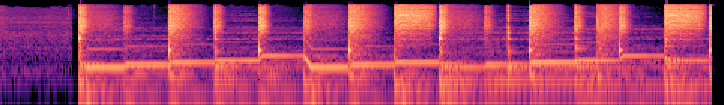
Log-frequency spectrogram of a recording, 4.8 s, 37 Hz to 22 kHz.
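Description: Drum beat programmed on a Maschine Mikro MK3 with reverb added, a steady pattern of punchy hits under a sustained pitched tone, loud and close, starting after a short quiet lead-in.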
